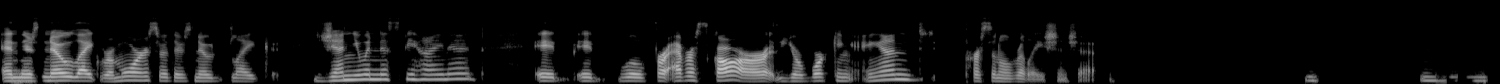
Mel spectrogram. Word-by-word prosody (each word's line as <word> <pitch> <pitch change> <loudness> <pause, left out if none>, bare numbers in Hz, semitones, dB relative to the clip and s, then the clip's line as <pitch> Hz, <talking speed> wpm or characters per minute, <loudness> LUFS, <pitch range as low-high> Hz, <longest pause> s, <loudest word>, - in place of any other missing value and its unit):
and 160 +1 +3
there's 160 -2 +1
no, 175 +1 +6
like, 170 -2 +4
remorse 185 +5 -1
or 165 - -3
there's 155 -1 -8
no, 155 -1 -3 0.2
like, 145 -2 -7 0.6
genuineness 215 +7 0
behind 230 -1 -4
it, 250 -2 -7 0.6
it 165 -1 +1 0.2
it 165 -1 -3 0.2
will 160 -1 -3
forever 175 +2 +4
scar 160 -6 +6
your 150 +1 -5
working 165 +1 -4
and 215 +5 -1 0.4
personal 150 -2 -6
relationship. 100 - -9 2.1
Mm. 175 -1 -13 1.0
Mhm. 170 -1 -15
170 Hz, 95 wpm, -24 LUFS, 155-190 Hz, 2.1 s, no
